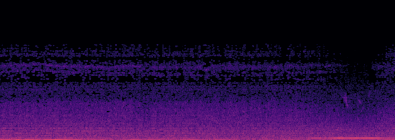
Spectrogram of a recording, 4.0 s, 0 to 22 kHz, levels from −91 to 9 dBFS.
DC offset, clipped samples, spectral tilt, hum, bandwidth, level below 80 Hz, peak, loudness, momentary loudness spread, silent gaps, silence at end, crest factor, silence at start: under 0.1%; under 0.1%; -6 dB/octave; none; 15 kHz; -64 dBFS; -28 dBFS; -42 LUFS; 7 LU; none; 0 s; 14 dB; 0 s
